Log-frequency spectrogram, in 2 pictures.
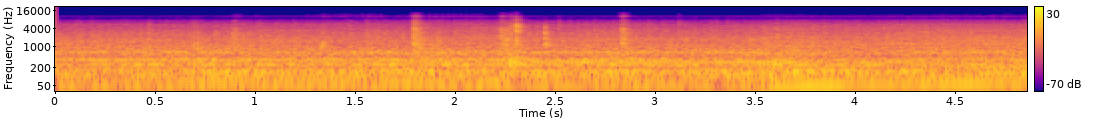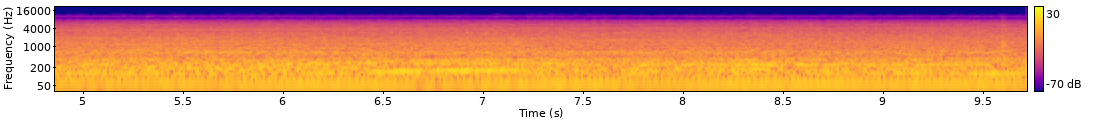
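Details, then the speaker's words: IH 915 combine, unmoved for about twelve years, diesel engine running while rolling: steady, even rumble with no knocks or misses; engine sounds healthy. "but dang that's pretty cool comat sounds healthy at least not quite feel ready but maybe we'll see here we go"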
